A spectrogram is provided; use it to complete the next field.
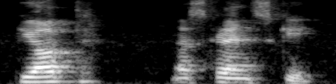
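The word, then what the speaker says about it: Piotr Naskręcki: a tough one to pronounce so the actual pronunciation is Fiat s Krinsky so I go by Peter and Peter's fine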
